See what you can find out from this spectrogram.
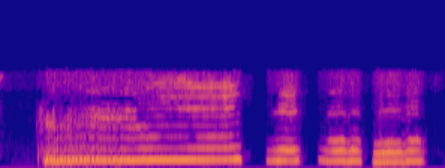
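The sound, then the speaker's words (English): A person imitates a Wookiee or Sasquatch call with a loud, rough, sustained howl lasting a few seconds, followed by three shorter, punchy bursts of the same growling cry. “But I got a Wookiee call or Sasquatch, depends on who hears it, but do you want to hear it?”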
